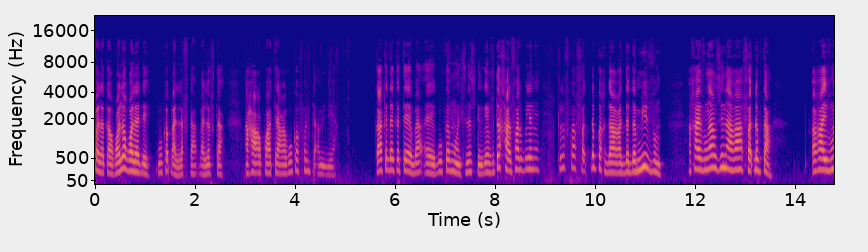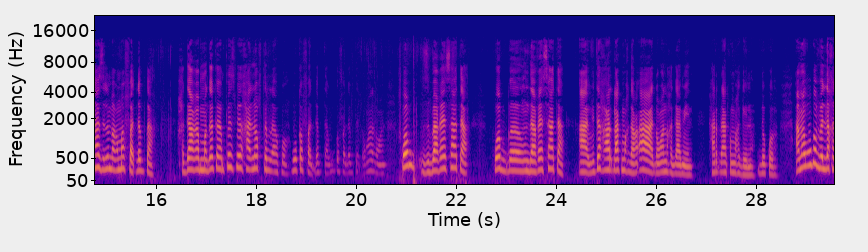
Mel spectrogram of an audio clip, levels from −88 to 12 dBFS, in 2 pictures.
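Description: A speech recording with nothing technically wrong with it.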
